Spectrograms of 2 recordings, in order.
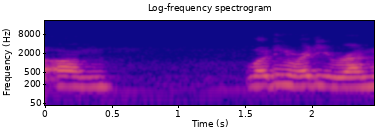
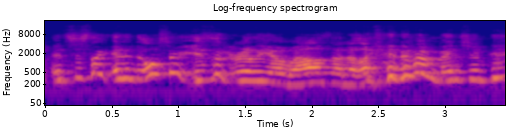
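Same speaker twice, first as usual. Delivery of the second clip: laughing; 6 semitones higher, 8 dB louder than usual. Real, not acted. Laughing while protesting the satire label.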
